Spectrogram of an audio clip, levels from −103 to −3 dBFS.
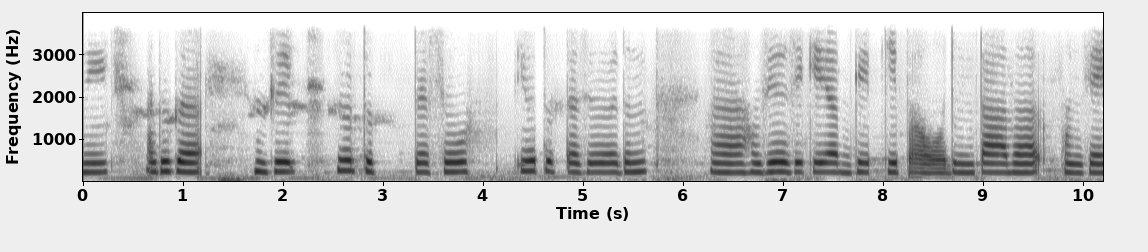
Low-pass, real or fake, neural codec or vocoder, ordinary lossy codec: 3.6 kHz; fake; codec, 16 kHz, 1 kbps, X-Codec, HuBERT features, trained on balanced general audio; none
